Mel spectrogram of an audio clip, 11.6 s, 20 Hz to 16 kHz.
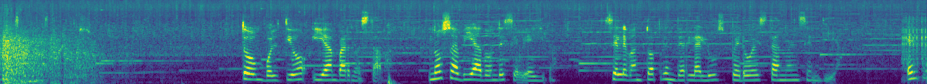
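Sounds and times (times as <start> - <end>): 
thunder rumbling: 0.0 - 2.7
steady rain: 0.0 - 11.5
speech: 3.0 - 7.0, 7.6 - 10.6, 11.3 - 11.5.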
